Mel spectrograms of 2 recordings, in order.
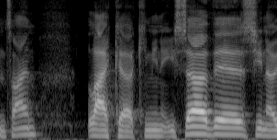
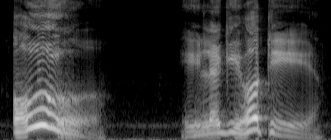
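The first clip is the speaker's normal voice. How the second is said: very loud, slow fake Chinese accent, stretched oh; 7 semitones higher, 11 dB louder than usual. Listing joke impressions, doing Rogan talking about leg kicks: Rogan impression, mock Chinese accent. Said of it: "Impression of Chinese Rogan talking about leg kicks".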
